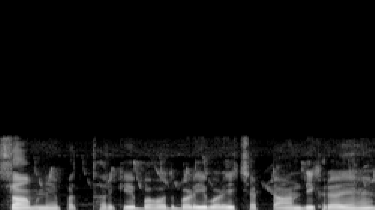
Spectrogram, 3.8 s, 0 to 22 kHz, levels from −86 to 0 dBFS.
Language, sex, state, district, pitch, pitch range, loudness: Hindi, male, Jharkhand, Deoghar, 130 Hz, 125-130 Hz, -20 LUFS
